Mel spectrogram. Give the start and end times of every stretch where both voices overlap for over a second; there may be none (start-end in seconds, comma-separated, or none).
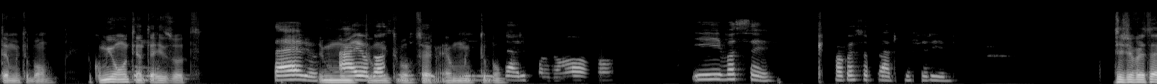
3.2-5.1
